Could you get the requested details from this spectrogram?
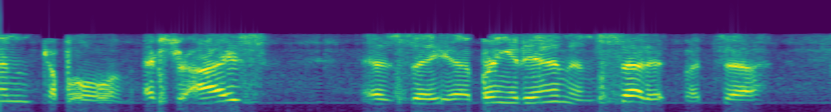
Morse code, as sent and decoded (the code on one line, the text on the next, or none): none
